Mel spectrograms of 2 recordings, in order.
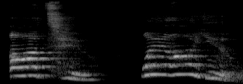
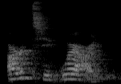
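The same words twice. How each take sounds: First: High, loud emotional robot cry; high-pitched, overwrought robot voice; emotional C-3PO. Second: Said in the usual way. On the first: Acted. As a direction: call out like a fretful, emotional droid. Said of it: "C three P O is very emotional".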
